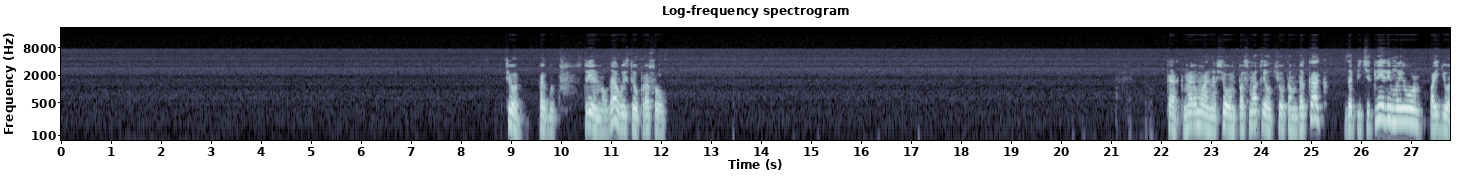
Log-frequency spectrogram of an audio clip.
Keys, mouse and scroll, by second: 23.4-25.0 middle drag, 27.1-27.7 middle drag.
